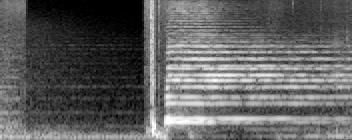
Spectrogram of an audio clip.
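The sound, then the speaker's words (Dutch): A single long Mercedes car horn blast sounds loud over a low engine rumble, holding a steady bright tone for over a second after a brief burst of noise. “Ja, nee, ik wil graag de klakson.”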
